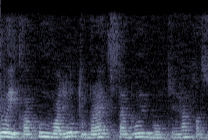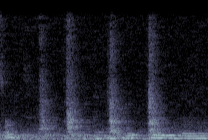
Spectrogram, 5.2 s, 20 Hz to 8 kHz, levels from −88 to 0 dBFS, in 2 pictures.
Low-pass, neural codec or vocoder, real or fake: 7.2 kHz; none; real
